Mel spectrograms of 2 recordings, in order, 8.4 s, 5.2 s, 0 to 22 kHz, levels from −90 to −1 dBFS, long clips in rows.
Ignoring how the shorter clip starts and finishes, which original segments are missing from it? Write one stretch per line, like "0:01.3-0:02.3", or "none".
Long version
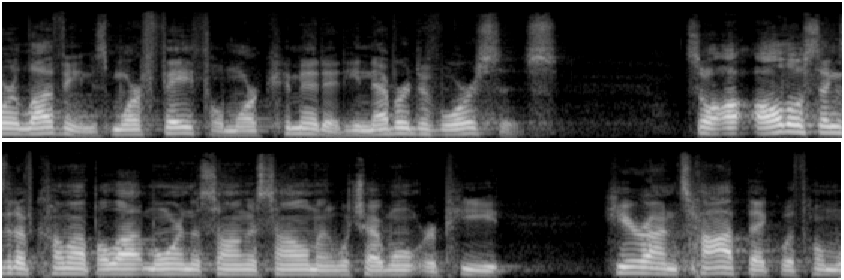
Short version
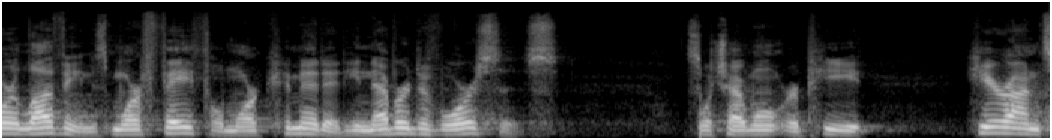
0:03.5-0:05.9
